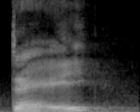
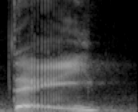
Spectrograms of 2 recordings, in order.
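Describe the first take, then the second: Both takes have the same delivery.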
